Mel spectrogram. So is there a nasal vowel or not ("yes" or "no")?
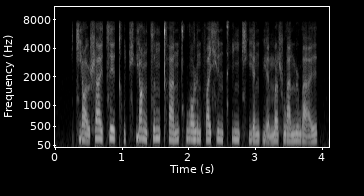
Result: no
